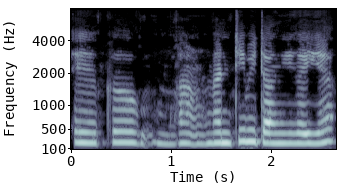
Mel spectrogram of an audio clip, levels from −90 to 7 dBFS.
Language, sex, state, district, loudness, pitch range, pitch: Hindi, female, Bihar, Samastipur, -17 LUFS, 210-225 Hz, 215 Hz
